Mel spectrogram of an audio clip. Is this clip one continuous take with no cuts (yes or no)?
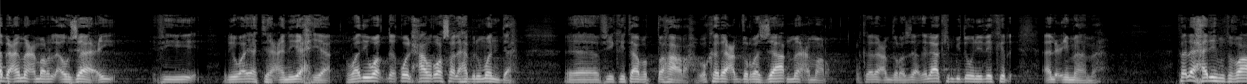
no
